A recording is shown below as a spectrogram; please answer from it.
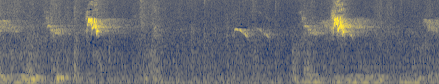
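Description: Small birds chirping, with two sharp, loud chirps about a second in and near the end and softer chirps between.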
